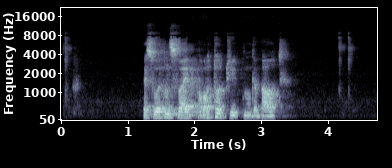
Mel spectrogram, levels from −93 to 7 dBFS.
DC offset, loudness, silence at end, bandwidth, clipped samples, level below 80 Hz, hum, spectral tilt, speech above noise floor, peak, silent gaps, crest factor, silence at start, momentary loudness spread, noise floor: under 0.1%; -16 LUFS; 1.4 s; 9 kHz; under 0.1%; -58 dBFS; none; -5 dB/octave; 56 dB; -2 dBFS; none; 16 dB; 1.25 s; 9 LU; -71 dBFS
